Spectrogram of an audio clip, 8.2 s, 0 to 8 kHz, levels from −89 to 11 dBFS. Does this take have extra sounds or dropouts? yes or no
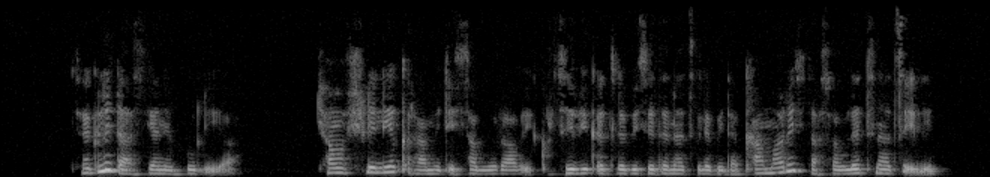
no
